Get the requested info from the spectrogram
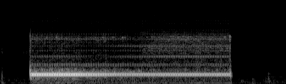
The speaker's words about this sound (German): Ich rufe mal Jetzt Konstantin an, ne?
